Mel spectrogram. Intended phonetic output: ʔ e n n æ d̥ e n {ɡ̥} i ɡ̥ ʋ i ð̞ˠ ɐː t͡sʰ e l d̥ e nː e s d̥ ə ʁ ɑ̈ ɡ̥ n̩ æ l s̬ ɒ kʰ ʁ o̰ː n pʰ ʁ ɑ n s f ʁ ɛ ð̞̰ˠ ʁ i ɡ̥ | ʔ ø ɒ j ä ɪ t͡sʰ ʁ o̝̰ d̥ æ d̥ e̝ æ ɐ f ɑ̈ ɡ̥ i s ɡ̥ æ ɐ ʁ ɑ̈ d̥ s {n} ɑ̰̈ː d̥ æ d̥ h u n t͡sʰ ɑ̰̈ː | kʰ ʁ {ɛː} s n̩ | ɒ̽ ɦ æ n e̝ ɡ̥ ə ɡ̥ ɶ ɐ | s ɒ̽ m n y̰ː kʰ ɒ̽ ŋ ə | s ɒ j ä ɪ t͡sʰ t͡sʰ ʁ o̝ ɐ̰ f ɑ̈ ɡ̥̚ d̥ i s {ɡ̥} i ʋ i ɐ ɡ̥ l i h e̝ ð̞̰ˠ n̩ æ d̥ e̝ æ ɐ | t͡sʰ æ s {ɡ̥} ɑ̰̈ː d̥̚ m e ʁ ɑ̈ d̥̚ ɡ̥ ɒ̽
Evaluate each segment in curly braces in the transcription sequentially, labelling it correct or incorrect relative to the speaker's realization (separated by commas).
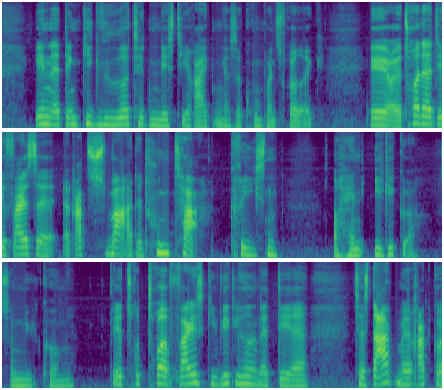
correct, incorrect, incorrect, correct, incorrect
